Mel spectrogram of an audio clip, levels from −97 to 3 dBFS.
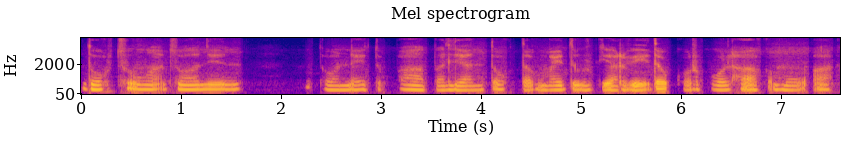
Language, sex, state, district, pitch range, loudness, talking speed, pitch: Mizo, female, Mizoram, Aizawl, 180-205 Hz, -20 LUFS, 160 wpm, 190 Hz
